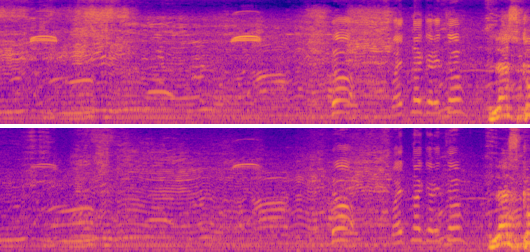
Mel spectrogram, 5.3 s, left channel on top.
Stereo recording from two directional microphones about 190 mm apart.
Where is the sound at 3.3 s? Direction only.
60° right (ahead or behind).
